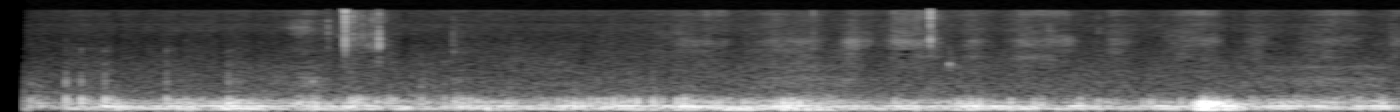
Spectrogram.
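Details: Domestic cat named Bini purring while being petted indoors: a steady low rumble with a pulsing texture throughout, a few soft rustling clicks from handling, and a brief louder bump near the end.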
